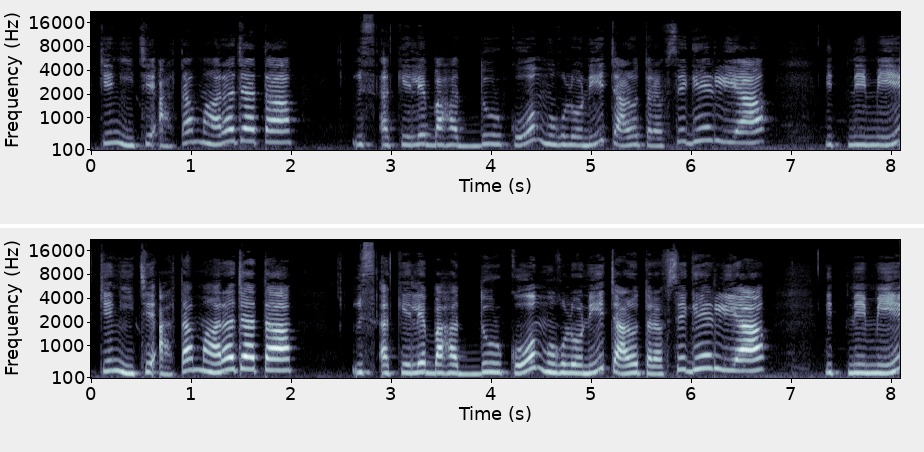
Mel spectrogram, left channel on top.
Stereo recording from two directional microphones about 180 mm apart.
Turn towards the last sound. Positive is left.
turn(degrees=-65)  # may be behind; listen again after turning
